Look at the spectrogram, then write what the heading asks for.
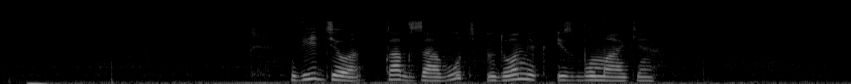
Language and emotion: Russian, neutral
